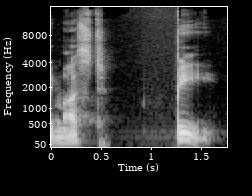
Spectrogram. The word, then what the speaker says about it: must be: must be must be if you separate the words and you pause between words then you could say must be but if you link the words you pronounce it must be must be the t is silent because it's between consonants when you link the words must be link The Sounds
